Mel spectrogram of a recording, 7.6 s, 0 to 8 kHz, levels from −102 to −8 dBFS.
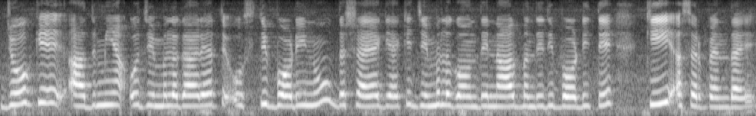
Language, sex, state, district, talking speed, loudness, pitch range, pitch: Punjabi, female, Punjab, Fazilka, 215 wpm, -16 LUFS, 270-300 Hz, 280 Hz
